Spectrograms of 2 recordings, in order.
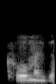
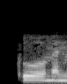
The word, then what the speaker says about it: Ceulemans: And is it two syllable or three? Is it Ceulemans or Ceulemans? – Just Ceulemans is fine. Just Ceulemans, man. That's how I tell people it is.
